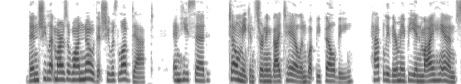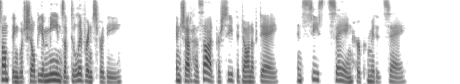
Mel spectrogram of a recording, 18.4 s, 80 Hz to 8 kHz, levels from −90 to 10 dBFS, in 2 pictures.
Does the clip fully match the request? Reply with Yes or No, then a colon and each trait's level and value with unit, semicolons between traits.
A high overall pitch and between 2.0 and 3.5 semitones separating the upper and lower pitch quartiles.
No: high, 200 Hz; average, 4.2 semitones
